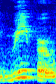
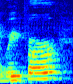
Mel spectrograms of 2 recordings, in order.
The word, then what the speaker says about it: refer: afterwards okay um and these ones that the emphasis on the second syllable we don't say reaper we say refer occur okay when that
